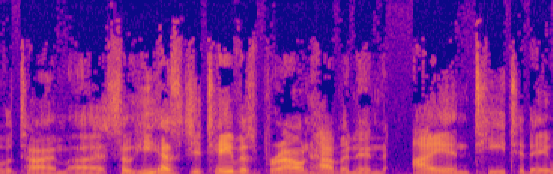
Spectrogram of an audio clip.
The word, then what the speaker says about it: Jatavis: Where's the U? Yeah. It's not there. It's Jatavis. I have the same problem with people put an R into my last name all the time. So he has Jatavis Brown having an INT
